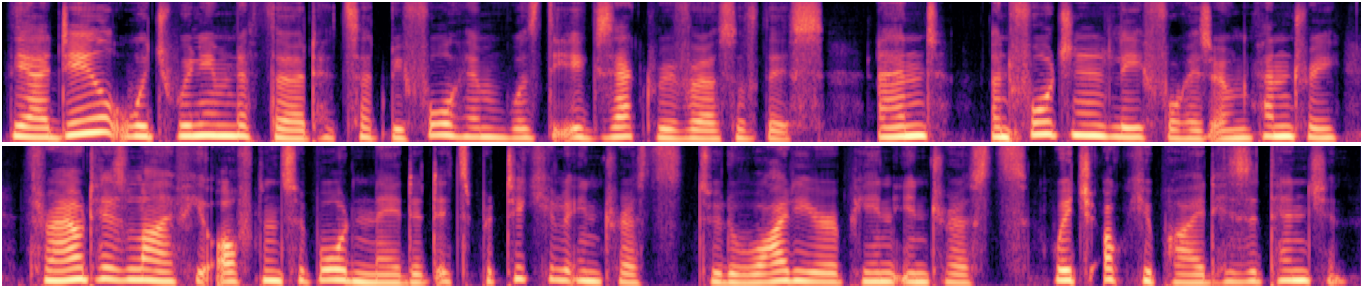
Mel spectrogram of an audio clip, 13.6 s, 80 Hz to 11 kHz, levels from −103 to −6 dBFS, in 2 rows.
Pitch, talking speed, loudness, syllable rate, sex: 215 Hz, 175 wpm, -18 LUFS, 5.8 syllables/s, female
